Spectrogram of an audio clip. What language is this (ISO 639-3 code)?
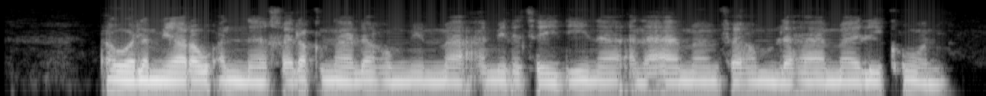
ara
